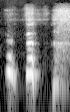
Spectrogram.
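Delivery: quick giggle; a short high laugh. Real, not acted. Laughs again at the banter.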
